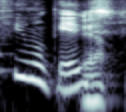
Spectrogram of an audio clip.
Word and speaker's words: female gaze: Of de female... Zeg ik dat goed? – Ja, female gaze.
